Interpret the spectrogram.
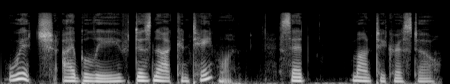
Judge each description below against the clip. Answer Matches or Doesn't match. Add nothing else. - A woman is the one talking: Matches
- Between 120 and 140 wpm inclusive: Matches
